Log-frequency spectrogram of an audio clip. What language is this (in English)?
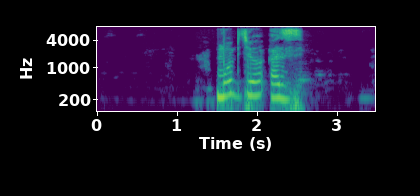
Kinyarwanda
